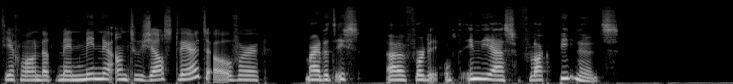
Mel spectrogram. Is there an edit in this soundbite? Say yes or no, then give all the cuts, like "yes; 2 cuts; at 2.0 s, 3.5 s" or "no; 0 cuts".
yes; 2 cuts; at 2.9 s, 4.4 s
